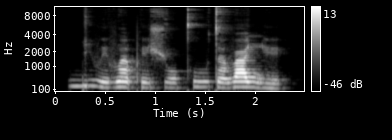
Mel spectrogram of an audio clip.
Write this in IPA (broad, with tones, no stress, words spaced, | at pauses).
ɡ͡bi˦ βe˨vã˦˨pʰe˨ ʃoː˨kʰuː˦ tã˨vaː˦ ɲe˨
